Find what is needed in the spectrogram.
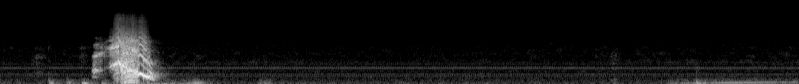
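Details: A flu sneeze: a single loud sneeze with a sharp intake, then an explosive burst, followed by quiet room noise.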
